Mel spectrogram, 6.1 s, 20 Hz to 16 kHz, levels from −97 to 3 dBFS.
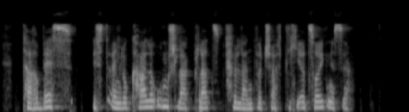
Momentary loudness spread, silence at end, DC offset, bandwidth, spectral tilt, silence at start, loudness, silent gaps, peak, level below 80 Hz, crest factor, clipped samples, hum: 9 LU; 0.9 s; under 0.1%; 7.4 kHz; -4 dB/octave; 0.35 s; -38 LUFS; 1.16-1.39 s; -20 dBFS; -74 dBFS; 18 dB; under 0.1%; none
